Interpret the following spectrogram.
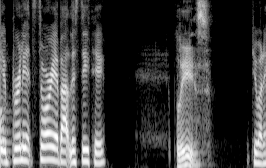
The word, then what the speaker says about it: Lesotho: want to go to lzo l leoo l s o t h don't know if it's a country or a city don't say it like that don't say it like that lutu is a very small landlocked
